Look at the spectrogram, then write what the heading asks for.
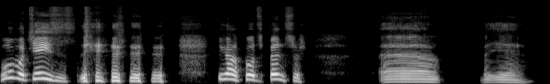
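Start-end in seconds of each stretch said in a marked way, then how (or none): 0.0-3.0 put-on very high, slow, drawn-out Irish accent. Retelling what a man would say on seeing Bud Spencer in the room: Irish accent. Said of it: "in his Irish accent".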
